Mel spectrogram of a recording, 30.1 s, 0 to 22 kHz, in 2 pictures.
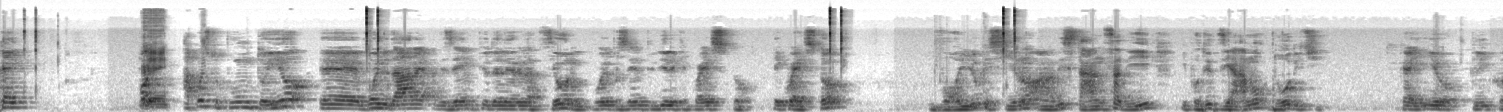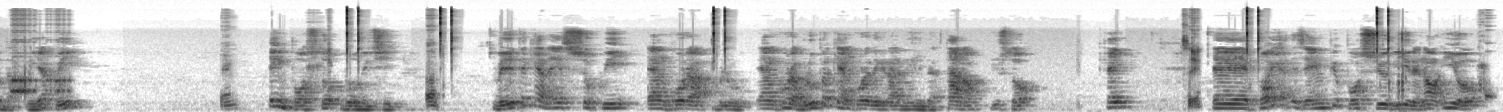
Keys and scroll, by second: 12.6 Return.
